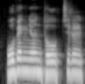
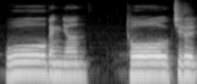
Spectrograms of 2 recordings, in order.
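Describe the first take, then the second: First: The first syllable is said short, as usual. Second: The first syllable is drawn out long. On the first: "가 아니라" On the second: "오를 장으로 읽으면 되는 거예요"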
